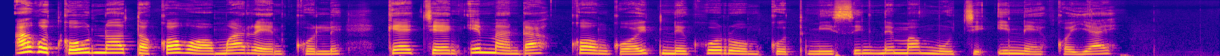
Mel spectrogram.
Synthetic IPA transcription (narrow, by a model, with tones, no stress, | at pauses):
a˦ɣo˨t̪ko˨˦wnɔ˦t̪ɔ˨kɔ˦ɣɔ˨mwa˦ɾɛ˨nkʰo˨le˦ | kɛ˦t͡ʃɛ˨ŋɪ˦ma˨nda˦ | kɔ˦ŋɡɔ˨i˦t̪ne˨ko˦ɾo˨mko˨t̪mi˨si˦ŋne˦ma˦mu˨t͡ʃi˨ɪ˦nɛ˨kɔ˨ja˦ɪ˦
